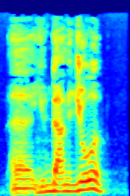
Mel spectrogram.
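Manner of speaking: put-on mobster voice. Acting out a mafia movie scene as Lefty: Al Pacino as Lefty voice. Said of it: "you gotta get Pacino'd out".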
